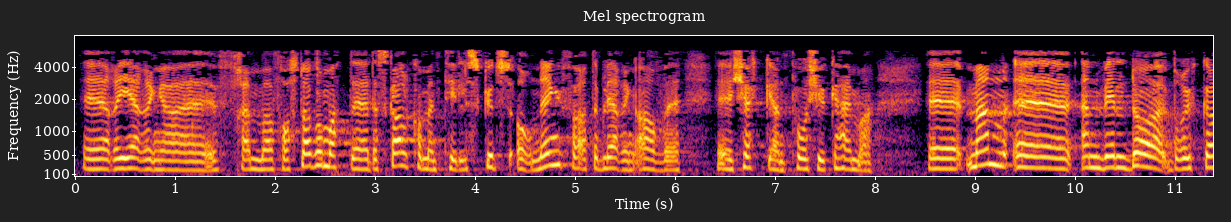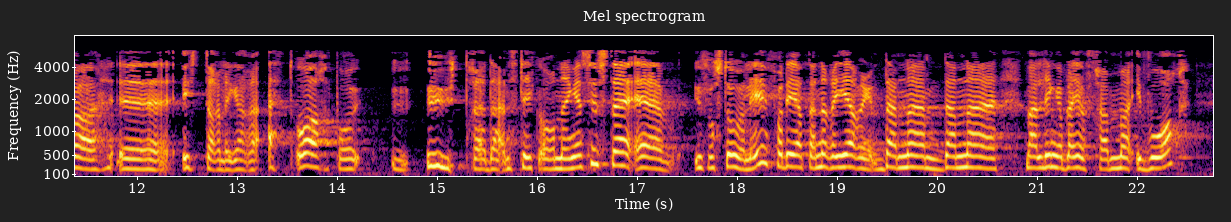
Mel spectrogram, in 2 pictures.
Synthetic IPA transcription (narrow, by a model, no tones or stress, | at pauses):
ɾɛjeːɾɪŋəfʁɛmːəfɔʁslɑːɡɔmɑt̪d̪ɛskɑlkʰɔmːəɛɪnt̪ʰɪlskʉd̪sɔɾdnɪŋfɔɾɛ̰t̪ɑbleːɾɪŋɑʋ | çœkːənpʰɔçʉːkəhæɪmɑ | mɛn | ɛnʋɪld̪oːbɾʉːkə | ʏt̪ːəʁlɪɡəʁəʔɛt̪ʰːoːʁpʰɔː | ʉːt̪ʁeːd̪əɛ̰nsliːkɔɾd̪ɪŋæɪɡsʏnsd̪ɛʔæɾʉfɔʁst̪oːəlɪfɔd̪iːɑt̪̚d̪ɛnːəɾɛjeːɾɪŋd̪ɛnːəd̪ɛnːəmɛlːɪŋɑblæɪjʊfɾɛmːəʔɪʋoːɾ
